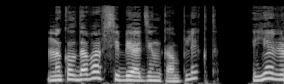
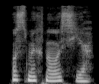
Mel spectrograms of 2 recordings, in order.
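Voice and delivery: ordinary delivery, nothing marked

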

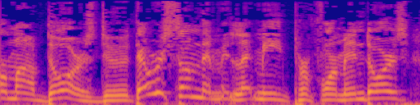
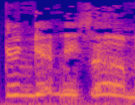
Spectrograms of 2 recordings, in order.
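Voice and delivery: higher, sing-song hillbilly taunt; 10 semitones higher than usual. Retold or imitated. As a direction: egg him on like a goofy country boy. Redneck kid quoted.

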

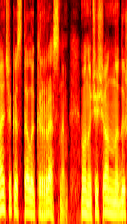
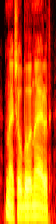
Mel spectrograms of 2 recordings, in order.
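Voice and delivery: usual speaking voice

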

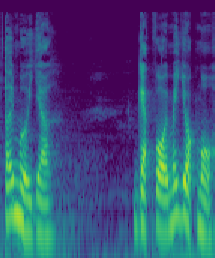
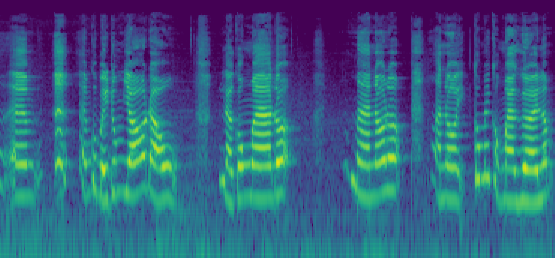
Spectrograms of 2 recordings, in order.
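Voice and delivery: much higher, loud tearful wail; frightened sobbing; 11 semitones higher, 4 dB louder than usual. Acted. Kim crying to brother Hoàng about the ghosts, sobbing. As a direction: cry out to your brother in fear.

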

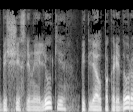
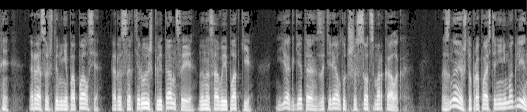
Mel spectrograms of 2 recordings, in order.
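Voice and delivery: gloating; 5 semitones higher, 4 dB louder than usual. Acted. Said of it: "злорадно хихикнул".

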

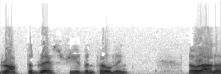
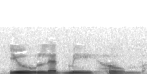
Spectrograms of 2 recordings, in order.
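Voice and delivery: even slower, softer remembered words; fading echo; 4 semitones lower, 6 dB quieter, much slower than usual. A narrator's reading. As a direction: let the echo die away. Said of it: "the words echoed".

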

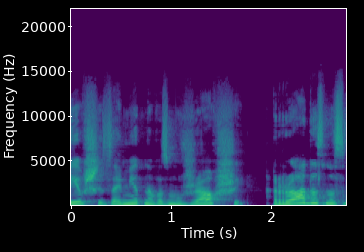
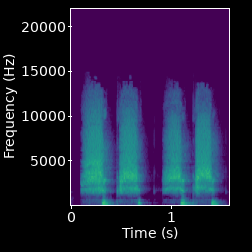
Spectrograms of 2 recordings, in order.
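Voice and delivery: whispery imitation of riffling banknotes; imitated swishing; 5 semitones higher, slower than usual. Woman mimicking her friend's deft counting, imitated swishing. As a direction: swish it out like notes being flicked.

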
